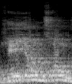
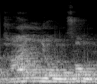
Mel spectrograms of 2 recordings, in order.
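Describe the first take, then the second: First: The first syllable is said as 'gye'. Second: The first syllable is said as 'guy'.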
